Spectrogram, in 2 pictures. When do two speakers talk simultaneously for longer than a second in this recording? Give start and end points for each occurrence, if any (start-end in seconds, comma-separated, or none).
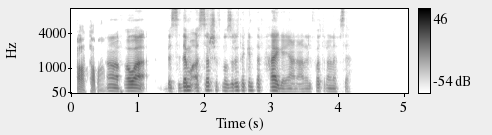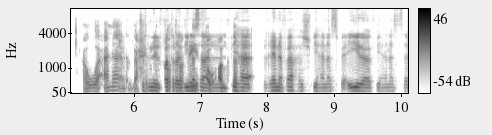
5.8-7.6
